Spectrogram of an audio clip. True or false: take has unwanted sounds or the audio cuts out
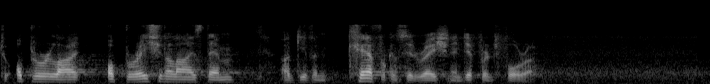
false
